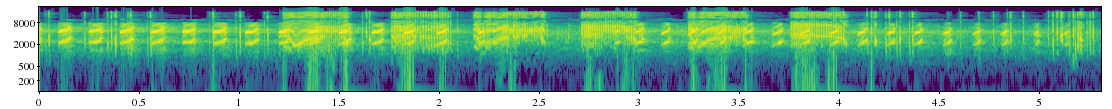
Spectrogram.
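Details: Indonesian swiftlet farming sound: loud overlapping chirps and squeaky trilled twitters in rapid pulses, about two per second, continuing without pause.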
